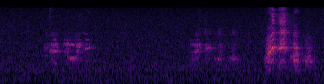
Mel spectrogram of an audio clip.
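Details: Pet cockatiel, six months old, chattering as if reacting to its own voice: two soft scratchy murmured bursts followed by a louder, brighter squeaky burst near the end, against quiet room background.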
